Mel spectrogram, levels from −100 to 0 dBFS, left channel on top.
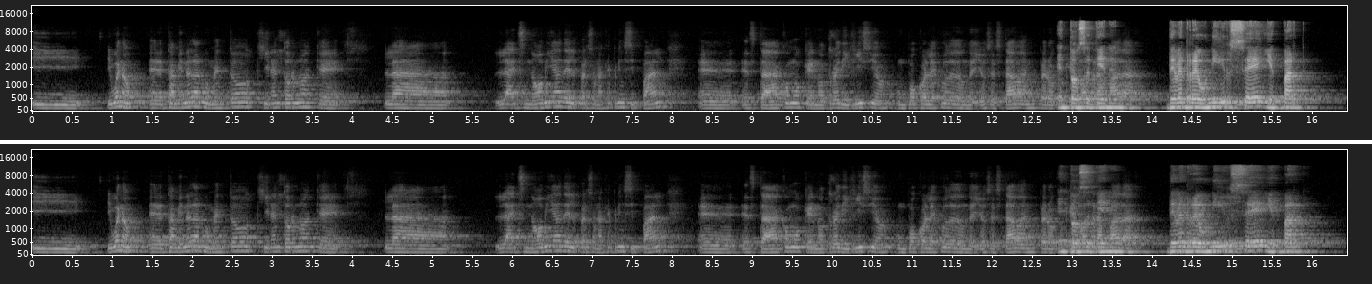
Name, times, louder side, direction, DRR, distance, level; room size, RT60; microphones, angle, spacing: voice 1, 0.0-4.1 4.4-5.3 5.8-13.8 14.8-15.2, left 1 dB, 5° left, 5 dB, 0.6 m, -44 dB
voice 2, 12.8-13.7 14.2-15.9, left 5 dB, 50° left, 10 dB, 0.5 m, -31 dB
10.5 x 4.5 x 4.8 m, 1.4 s
head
